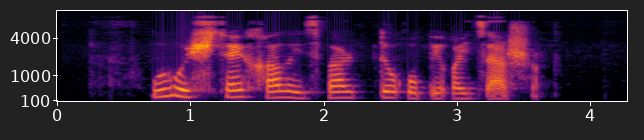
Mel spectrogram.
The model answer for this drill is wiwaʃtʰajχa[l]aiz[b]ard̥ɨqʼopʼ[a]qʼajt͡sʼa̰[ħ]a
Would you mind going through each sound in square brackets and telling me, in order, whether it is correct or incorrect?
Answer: correct, correct, incorrect: i, incorrect: ʂ

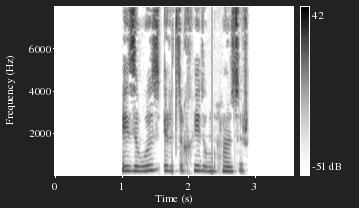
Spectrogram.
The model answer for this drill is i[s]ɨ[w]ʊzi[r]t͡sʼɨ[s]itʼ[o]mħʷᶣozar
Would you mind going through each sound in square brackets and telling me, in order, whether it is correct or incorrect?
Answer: incorrect: z, correct, correct, incorrect: χ, incorrect: u

